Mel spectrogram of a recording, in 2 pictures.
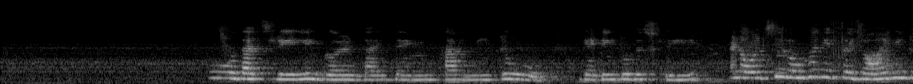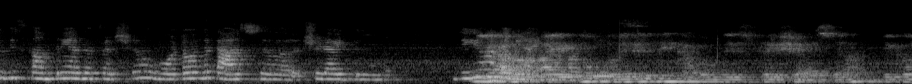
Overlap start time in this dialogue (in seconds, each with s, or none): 13.9 s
